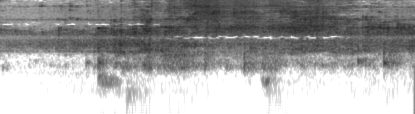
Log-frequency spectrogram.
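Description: A spatula stirs chunks of food in a metal pot, scraping and squelching.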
